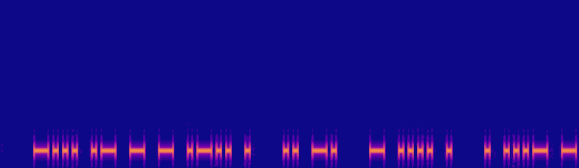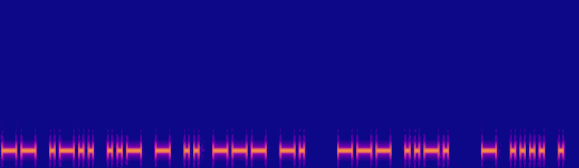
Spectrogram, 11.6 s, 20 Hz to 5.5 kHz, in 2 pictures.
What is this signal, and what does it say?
Morse code, heard as a keyed tone, about 25 wpm, 600 Hz. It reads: BATTLE IN THE EVOLUTION OF THE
